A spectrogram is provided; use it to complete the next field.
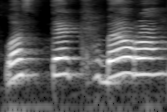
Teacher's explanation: കാഫിന് സുക്കൂനാവുമ്പോൾ കുറച്ച് എയർ പുറത്തോട്ട് പോകണം, കാറ്റ് പുറത്തോട്ട് പോകണ സൗണ്ട് കൊടുത്തിട്ട് വേണം ഉച്ചരിക്കാൻ കേട്ടോ. വസ്തക്ബറ റ ഫതഹയാണ്, ഉയർത്തി ഉച്ചരിച്ച് കൊടുക്കുക കേട്ടോ.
